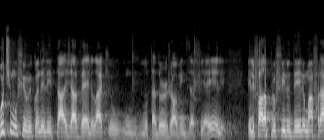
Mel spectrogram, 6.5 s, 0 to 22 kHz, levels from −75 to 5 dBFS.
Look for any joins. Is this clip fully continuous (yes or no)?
yes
